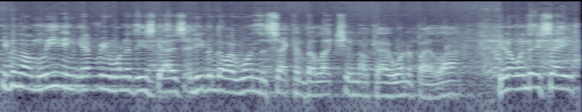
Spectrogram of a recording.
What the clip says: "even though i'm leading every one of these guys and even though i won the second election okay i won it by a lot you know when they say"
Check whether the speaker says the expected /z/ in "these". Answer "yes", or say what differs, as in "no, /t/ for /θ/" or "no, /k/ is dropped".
yes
